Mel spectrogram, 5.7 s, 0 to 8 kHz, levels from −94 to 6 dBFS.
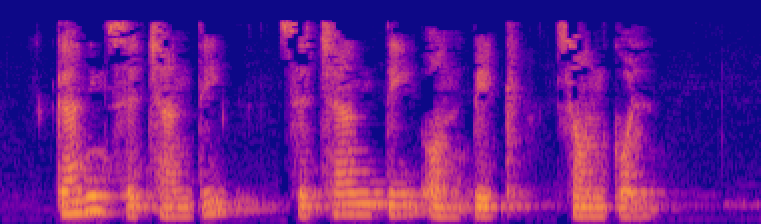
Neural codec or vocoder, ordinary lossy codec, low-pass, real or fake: none; MP3, 24 kbps; 7.2 kHz; real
